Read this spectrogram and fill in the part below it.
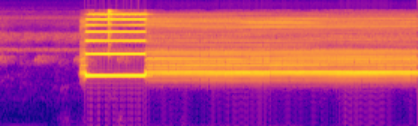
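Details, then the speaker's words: Microwave oven control board after display replacement: one clean high beep, then buzzer keeps droning a steady rough high tone instead of going quiet. "ele faz o ipsem normal mas continua com barulho é continuar com o barulho está sendo emitido por aqui"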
